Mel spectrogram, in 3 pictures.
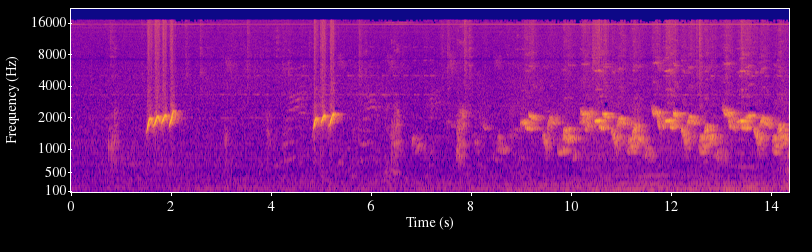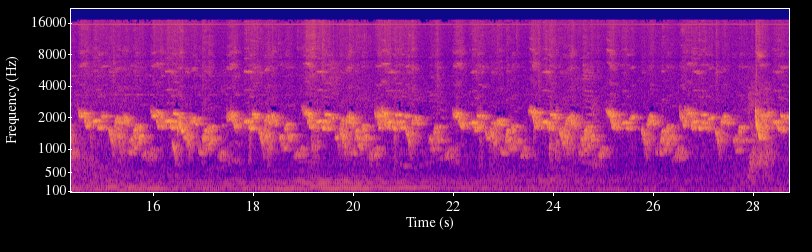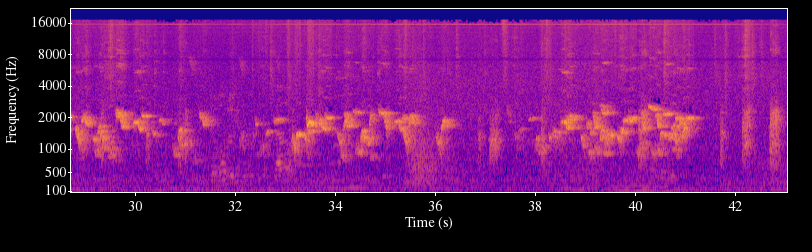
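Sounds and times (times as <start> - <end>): songbird whistling: 1.5 - 2.3, 4.8 - 5.6, 8.6 - 31.5, 32.4 - 36.5, 37.6 - 41.4.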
